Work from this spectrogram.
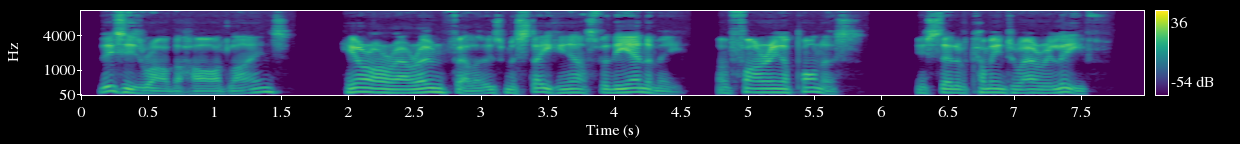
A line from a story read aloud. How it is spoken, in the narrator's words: exclaimed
